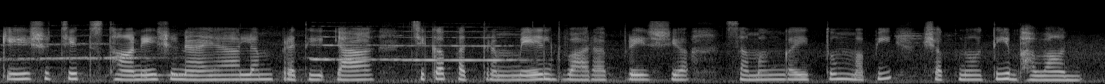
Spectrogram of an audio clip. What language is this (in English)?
Sanskrit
